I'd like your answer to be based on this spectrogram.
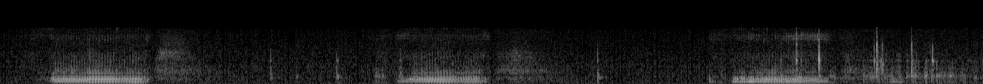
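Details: Sleeping Beagle snoring: three loud, low, fluttering snores about every three and a half seconds, with quieter breaths between.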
